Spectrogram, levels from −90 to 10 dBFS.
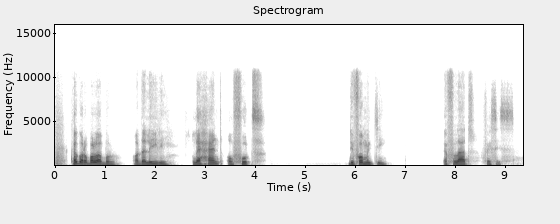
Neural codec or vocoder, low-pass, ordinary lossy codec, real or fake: codec, 16 kHz in and 24 kHz out, 0.9 kbps, LongCat-Audio-Codec, fine tuned four codebook decoder; 10.8 kHz; none; fake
